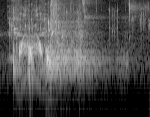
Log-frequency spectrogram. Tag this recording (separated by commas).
Liquid, splatter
